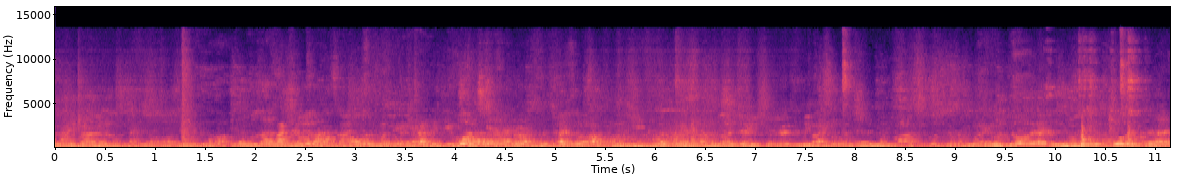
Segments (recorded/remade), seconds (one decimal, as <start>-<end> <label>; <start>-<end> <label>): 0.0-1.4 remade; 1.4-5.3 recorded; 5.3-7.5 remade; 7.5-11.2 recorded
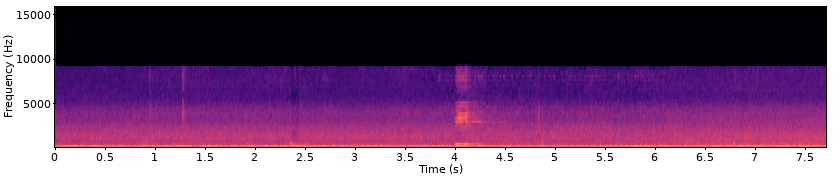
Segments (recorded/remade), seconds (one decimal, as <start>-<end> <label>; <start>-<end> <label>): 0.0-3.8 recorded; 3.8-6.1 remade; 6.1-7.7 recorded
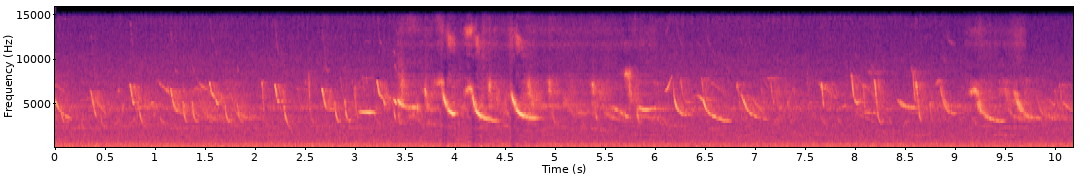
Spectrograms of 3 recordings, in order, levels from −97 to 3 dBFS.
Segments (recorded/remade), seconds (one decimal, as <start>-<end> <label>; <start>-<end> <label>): 0.0-3.4 recorded; 3.4-6.0 remade; 6.0-9.1 recorded; 9.1-9.7 remade; 9.7-10.2 recorded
